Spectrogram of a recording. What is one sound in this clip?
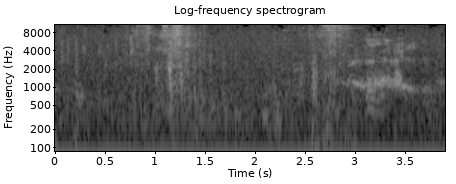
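Blows land with heavy thuds in a brief scuffle.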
